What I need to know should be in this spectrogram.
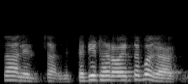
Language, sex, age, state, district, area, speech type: Marathi, male, 60+, Maharashtra, Pune, urban, conversation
